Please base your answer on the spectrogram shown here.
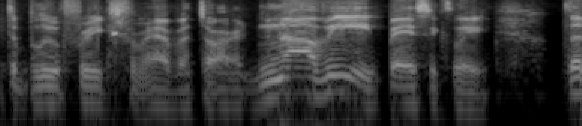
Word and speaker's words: Na'vi: would obl obliterate the blue freaks from Avatar na'vi basically the na'vi n a v na apostrophe VI that's how the that's how they're pronounced okay na'vi how to obliterate the blue freaks from Avatar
